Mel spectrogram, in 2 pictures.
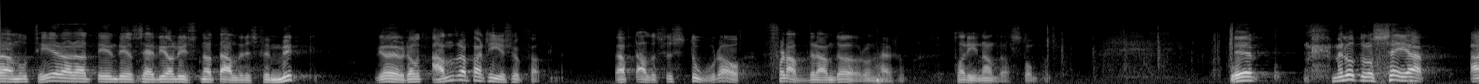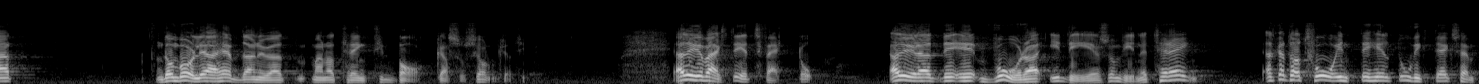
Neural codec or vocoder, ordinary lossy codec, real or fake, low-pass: none; none; real; 7.2 kHz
